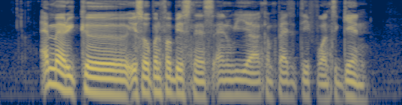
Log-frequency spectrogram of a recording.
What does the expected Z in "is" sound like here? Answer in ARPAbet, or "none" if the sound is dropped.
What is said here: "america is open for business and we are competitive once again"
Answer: S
